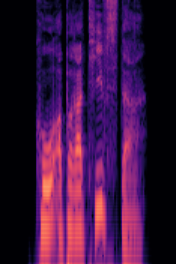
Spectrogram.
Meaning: inflection of kooperativ: 1. strong/mixed nominative masculine singular superlative degree 2. strong genitive/dative feminine singular superlative degree 3. strong genitive plural superlative degree
- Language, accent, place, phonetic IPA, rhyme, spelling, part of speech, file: German, Germany, Berlin, [ˌkoʔopəʁaˈtiːfstɐ], -iːfstɐ, kooperativster, adjective, De-kooperativster.ogg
